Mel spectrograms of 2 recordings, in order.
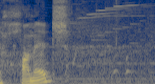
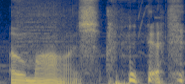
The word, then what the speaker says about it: homage: is uh the word homage it's so common people to go homage and it's just not a French word it's an English word why are you pronouncing it French it should be pronounced homage and it does sound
